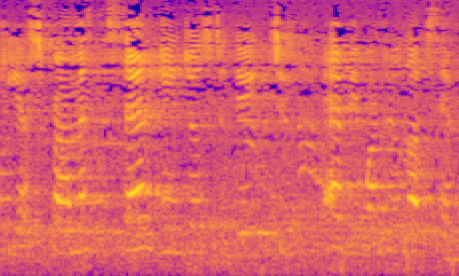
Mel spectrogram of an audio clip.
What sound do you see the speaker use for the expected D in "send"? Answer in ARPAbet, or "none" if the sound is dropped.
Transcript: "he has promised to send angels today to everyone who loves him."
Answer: none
